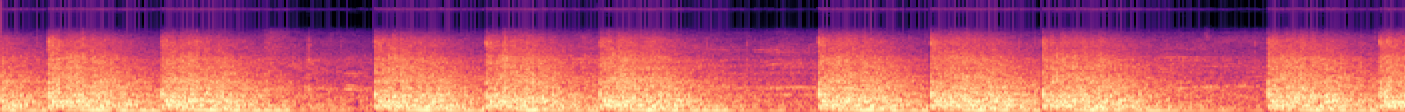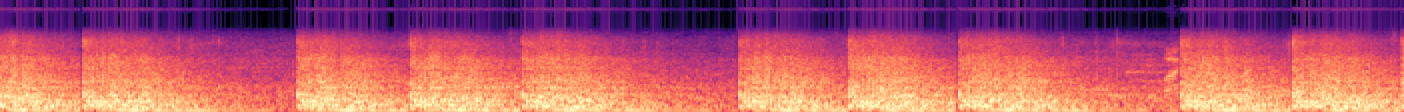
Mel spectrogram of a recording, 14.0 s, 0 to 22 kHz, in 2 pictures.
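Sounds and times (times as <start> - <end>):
heavy echoing thuds: 0.0 - 14.0.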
